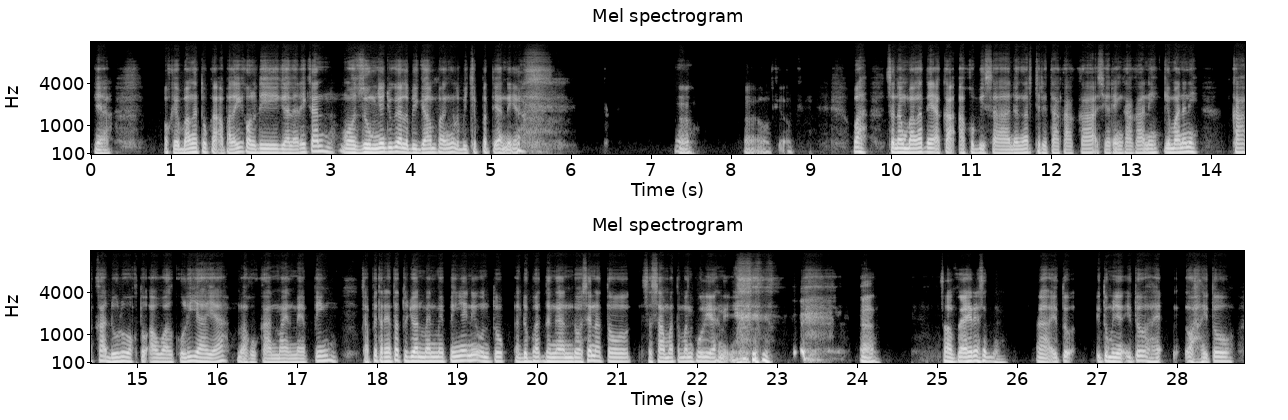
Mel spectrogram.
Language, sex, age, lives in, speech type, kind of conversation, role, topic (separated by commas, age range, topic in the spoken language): Indonesian, male, 45-49, Indonesia, conversation, podcast, host, Bagaimana cara kamu mencatat atau menyimpan ide-ide yang muncul tiba-tiba?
